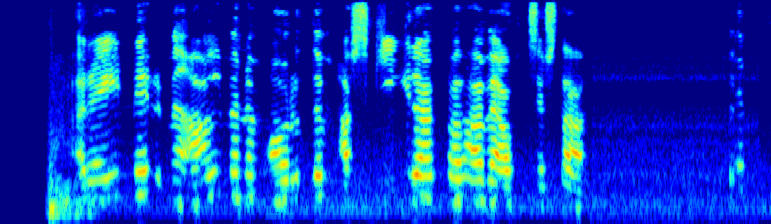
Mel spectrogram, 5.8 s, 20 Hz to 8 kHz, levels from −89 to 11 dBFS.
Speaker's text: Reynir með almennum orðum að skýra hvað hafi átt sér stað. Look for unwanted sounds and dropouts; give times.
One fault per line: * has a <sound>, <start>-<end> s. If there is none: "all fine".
* has a laugh, 5.5-5.6 s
